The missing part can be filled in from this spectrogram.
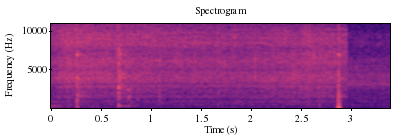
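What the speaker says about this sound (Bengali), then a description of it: "পেস্টটা আমি দিয়ে দিয়েছি এবার নাড়তে হবে একদম মিক্সড করে নিতে হবে" Spice paste with chili powder and bottle gourd leaves sizzles in a pan over low gas flame, a steady soft frying hiss broken by a few sharp clicks and scrapes of stirring.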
